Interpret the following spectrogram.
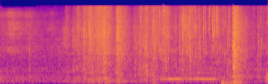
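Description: Plastic bag of sliced strawberries crinkling as it is picked up and handled, a dense crackle starting about a second in, with a sharp click near the end.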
